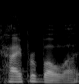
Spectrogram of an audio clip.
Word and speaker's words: hyperbola: name it looks like hyper bola it's pronounced hyperbola it looks like hyperbola it's pronounced hyperbola like this is not pronounced parabola its parabola and that's hyperbola it's like hyperbole in English extreme exaggeration same idea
